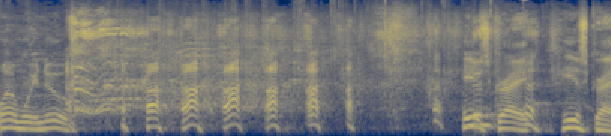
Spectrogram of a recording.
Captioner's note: crowd laughing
